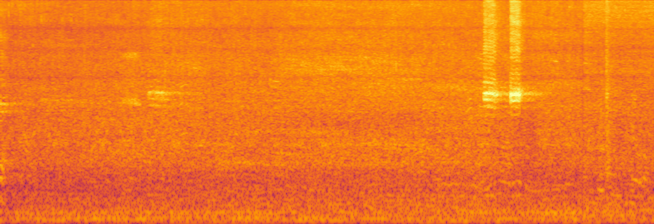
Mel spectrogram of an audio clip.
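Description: Steady road-traffic rumble with indistinct background voices. Near the end come two short, sharp sounds in quick succession.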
